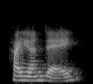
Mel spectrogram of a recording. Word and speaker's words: Hyundai: Hyundai. Hyundai.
